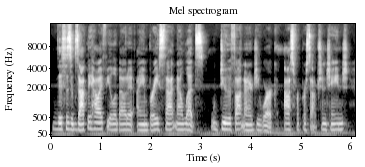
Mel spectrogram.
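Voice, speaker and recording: A woman's voice: sits low, level tone, brisk. A woman giving a casual spiritual talk to viewers, blunt and preachy, swearing freely and repeating phrases for emphasis. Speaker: spiritual channeler speaking to viewers.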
